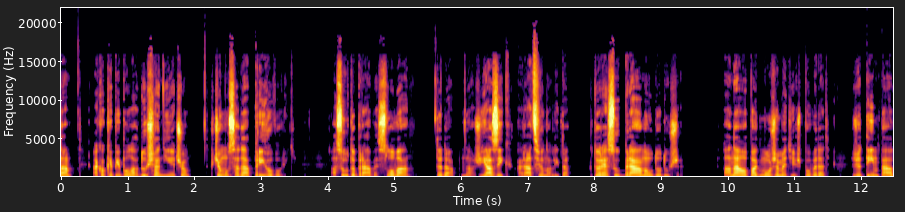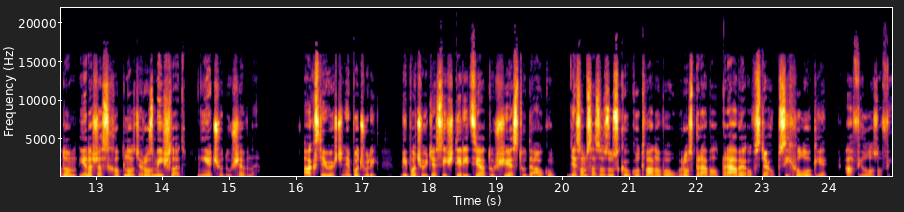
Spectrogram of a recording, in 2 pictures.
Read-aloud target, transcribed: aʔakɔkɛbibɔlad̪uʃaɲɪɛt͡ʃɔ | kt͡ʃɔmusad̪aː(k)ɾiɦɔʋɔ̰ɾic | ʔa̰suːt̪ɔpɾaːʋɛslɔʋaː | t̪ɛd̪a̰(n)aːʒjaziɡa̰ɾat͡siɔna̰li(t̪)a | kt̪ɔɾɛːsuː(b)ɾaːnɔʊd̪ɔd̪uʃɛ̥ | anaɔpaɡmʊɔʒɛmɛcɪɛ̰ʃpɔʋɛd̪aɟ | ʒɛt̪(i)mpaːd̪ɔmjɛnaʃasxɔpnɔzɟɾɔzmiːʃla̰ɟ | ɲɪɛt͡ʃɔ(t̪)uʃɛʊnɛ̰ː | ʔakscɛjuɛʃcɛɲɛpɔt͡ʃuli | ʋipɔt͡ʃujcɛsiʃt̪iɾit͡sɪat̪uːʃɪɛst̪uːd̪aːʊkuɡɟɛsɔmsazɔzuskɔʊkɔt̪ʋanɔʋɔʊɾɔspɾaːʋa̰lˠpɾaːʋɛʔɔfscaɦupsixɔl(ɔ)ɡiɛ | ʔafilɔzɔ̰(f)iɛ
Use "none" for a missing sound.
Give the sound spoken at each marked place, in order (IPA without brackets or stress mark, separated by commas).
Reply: p, n, t̪, b, iː, d̪, ɔː, f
